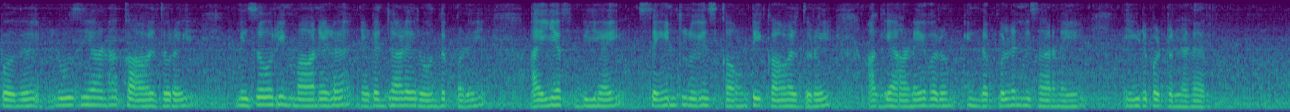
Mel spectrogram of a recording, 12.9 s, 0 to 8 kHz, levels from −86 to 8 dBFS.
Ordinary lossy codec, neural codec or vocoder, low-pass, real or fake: none; vocoder, 22.05 kHz, 80 mel bands, HiFi-GAN; 7.2 kHz; fake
